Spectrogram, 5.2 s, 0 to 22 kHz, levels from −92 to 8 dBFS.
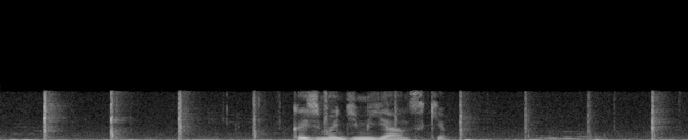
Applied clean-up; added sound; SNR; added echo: none; Hands; 7 dB; none.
